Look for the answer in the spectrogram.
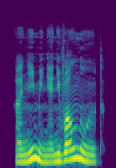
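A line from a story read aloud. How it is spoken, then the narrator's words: Snorting. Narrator (Russian): фыркнул светлый князь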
